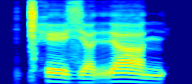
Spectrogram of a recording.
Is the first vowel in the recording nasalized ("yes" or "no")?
no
